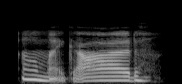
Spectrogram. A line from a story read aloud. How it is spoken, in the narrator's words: I sigh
